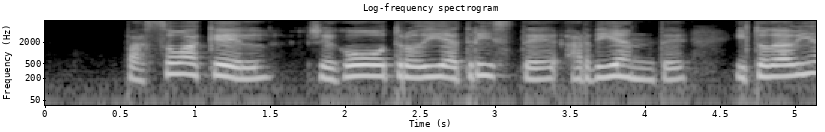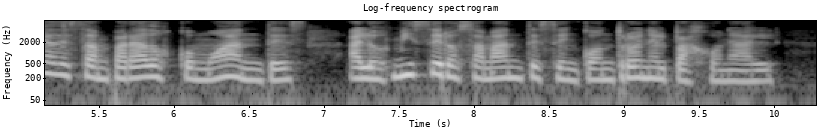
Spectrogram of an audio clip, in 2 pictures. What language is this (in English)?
Spanish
